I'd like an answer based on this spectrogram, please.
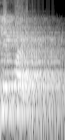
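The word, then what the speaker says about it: leopard: इसी तरह सेकंड है एल ई ओ पी ए आर डी इसको हम लिप पढ़ते हैं इसको पढ़ते हैं लेपर्ड लेपर्ड पीपल लेपर्ड यहां पर ओ से पहले ई है दोनों में इसलिए यहां पर ओ साइलेंट करेगा ये तो फ्रेंड्स हो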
